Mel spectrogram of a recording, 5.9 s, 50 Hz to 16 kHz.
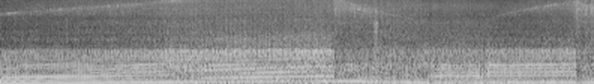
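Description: Turbocharged Nissan CA18DET four-cylinder in a Locost kit car pulling hard, its revs climbing with a high turbo whistle rising above them. About three seconds in, the revs drop sharply with a short sharp burst, as at a gear change. The engine then pulls again, and the whistle climbs before a second sharp burst near the end.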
